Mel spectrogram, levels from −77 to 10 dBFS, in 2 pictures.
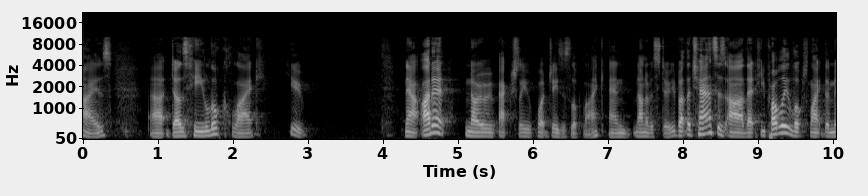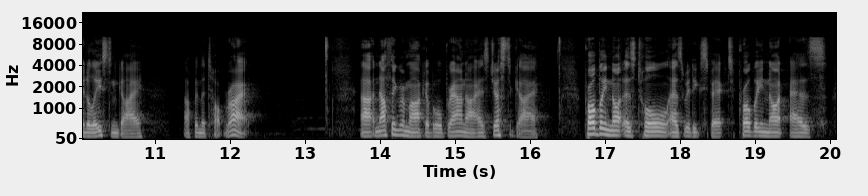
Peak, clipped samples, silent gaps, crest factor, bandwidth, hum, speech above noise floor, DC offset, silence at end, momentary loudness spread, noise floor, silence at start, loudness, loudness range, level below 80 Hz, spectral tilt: -2 dBFS; under 0.1%; none; 24 dB; 10.5 kHz; none; 41 dB; under 0.1%; 0.15 s; 14 LU; -66 dBFS; 0 s; -25 LUFS; 5 LU; -66 dBFS; -4.5 dB/octave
